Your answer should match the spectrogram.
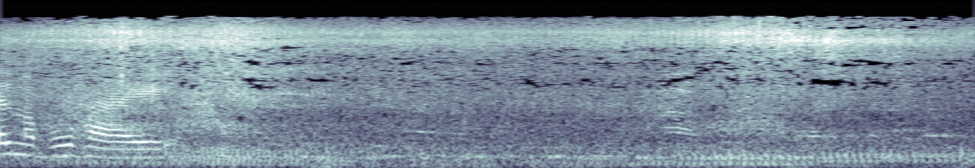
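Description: Street traffic, with a motor vehicle engine running steadily over a background hiss. A voice is heard briefly in the first second or so.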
